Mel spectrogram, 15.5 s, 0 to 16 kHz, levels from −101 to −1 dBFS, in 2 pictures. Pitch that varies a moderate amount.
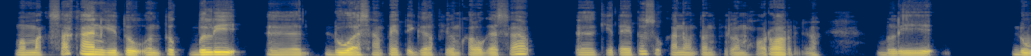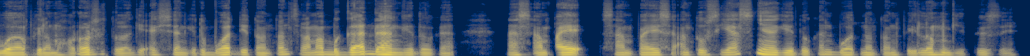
No: narrow, 2.2 semitones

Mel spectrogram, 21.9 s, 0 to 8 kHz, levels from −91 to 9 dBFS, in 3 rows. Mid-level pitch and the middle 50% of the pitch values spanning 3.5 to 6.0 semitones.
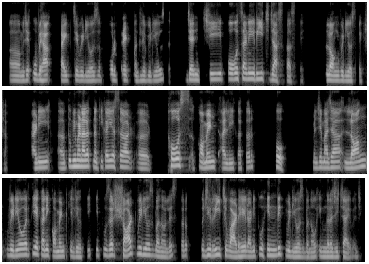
Yes: medium, 150 Hz; average, 3.8 semitones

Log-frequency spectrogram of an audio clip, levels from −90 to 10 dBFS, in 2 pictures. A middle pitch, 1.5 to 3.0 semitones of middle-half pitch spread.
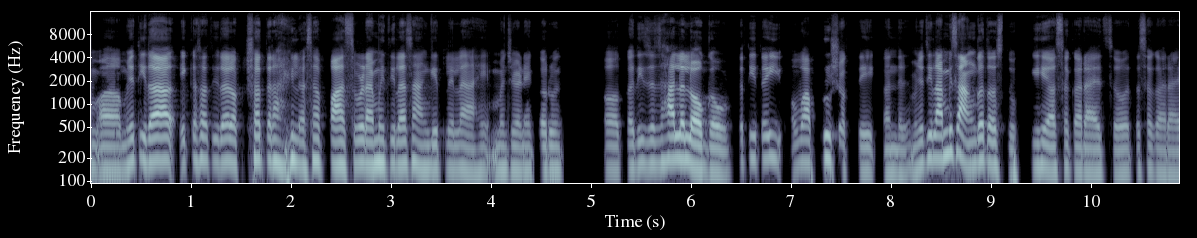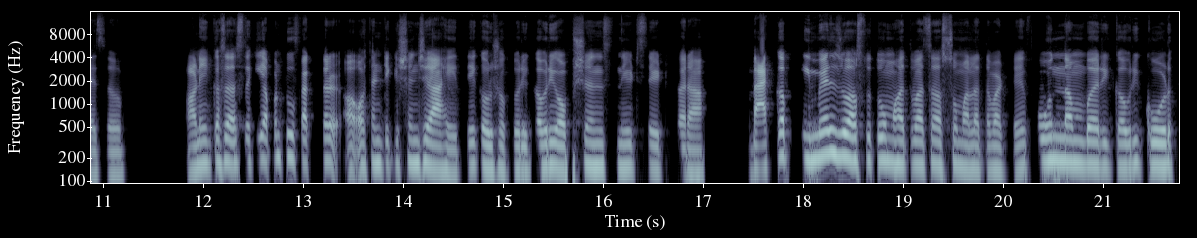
No: medium, 155 Hz; average, 3.7 semitones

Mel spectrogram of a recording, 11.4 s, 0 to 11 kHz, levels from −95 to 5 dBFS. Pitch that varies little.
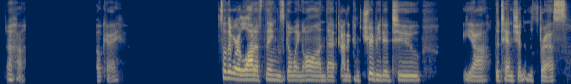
Yes: narrow, 2.3 semitones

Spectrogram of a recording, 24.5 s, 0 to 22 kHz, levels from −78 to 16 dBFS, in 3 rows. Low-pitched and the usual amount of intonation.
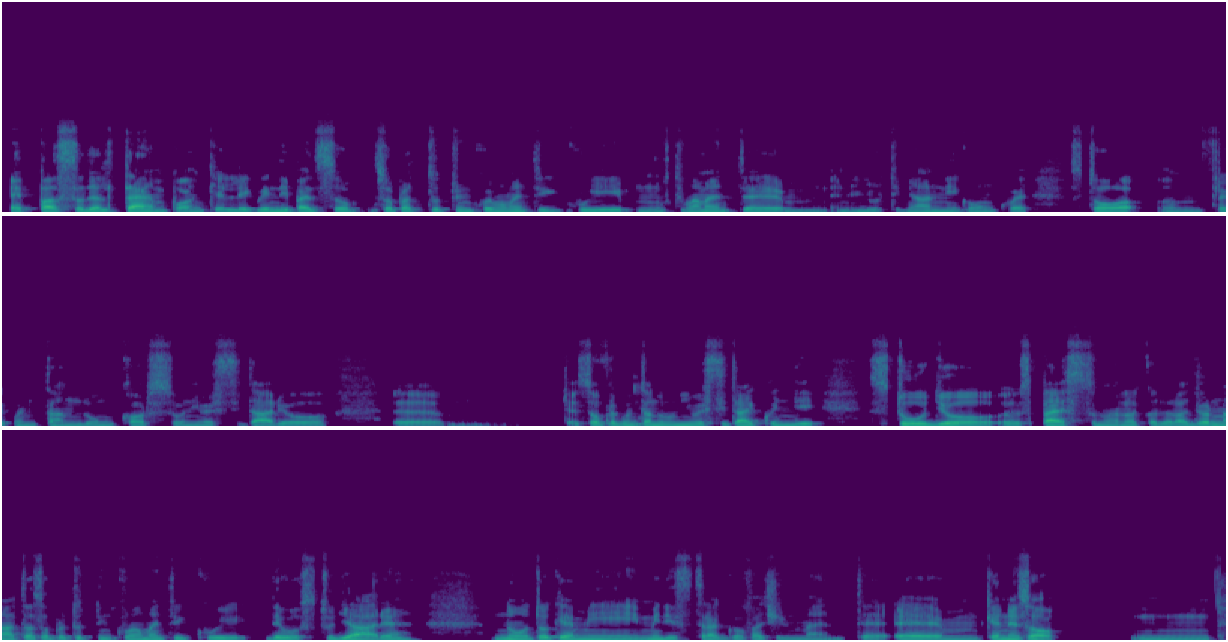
No: very low, 85 Hz; narrow, 2.2 semitones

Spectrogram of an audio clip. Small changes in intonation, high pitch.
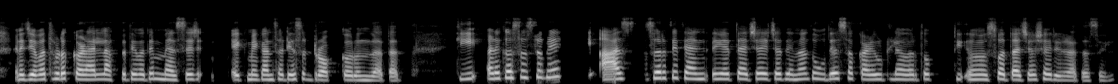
Yes: narrow, 2.3 semitones; high, 235 Hz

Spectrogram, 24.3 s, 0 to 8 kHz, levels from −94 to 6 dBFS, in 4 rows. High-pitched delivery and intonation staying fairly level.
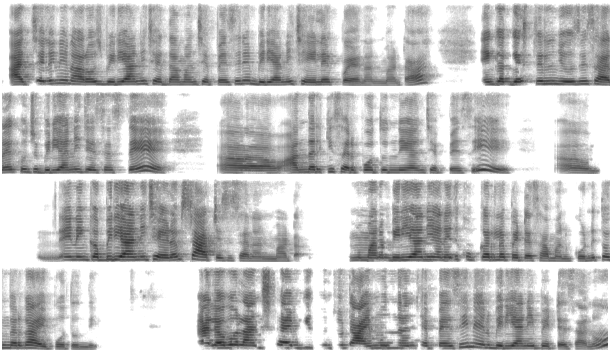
No: high, 230 Hz; average, 3.4 semitones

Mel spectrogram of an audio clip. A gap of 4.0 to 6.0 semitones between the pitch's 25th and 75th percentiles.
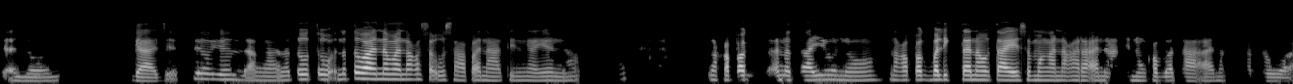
No: average, 2.9 semitones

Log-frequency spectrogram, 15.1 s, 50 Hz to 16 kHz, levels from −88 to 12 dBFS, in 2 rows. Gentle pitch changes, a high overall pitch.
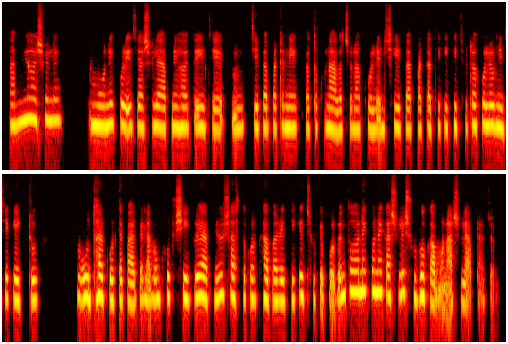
Yes: narrow, 1.9 semitones; high, 220 Hz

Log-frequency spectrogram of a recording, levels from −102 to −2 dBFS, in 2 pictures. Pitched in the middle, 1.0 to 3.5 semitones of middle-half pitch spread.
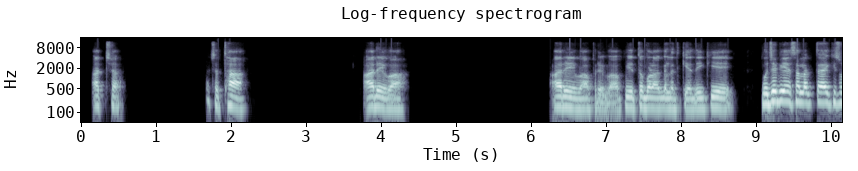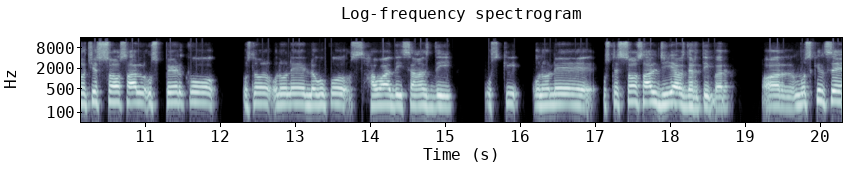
No: medium, 165 Hz; average, 4.3 semitones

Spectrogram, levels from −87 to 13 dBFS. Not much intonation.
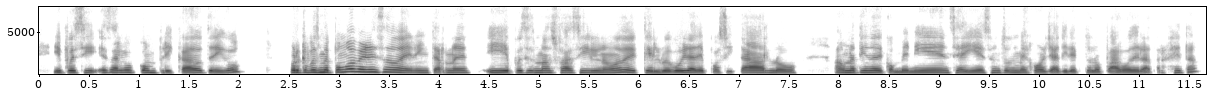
Yes: narrow, 2.0 semitones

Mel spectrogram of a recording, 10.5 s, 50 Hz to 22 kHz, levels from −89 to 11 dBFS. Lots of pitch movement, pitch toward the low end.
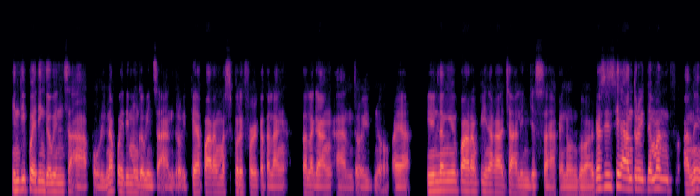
Yes: wide, 6.1 semitones; low, 120 Hz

